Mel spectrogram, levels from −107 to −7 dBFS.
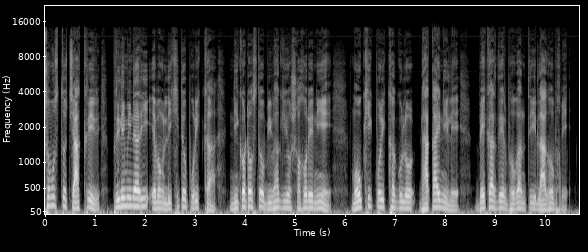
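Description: At 1.51 s the speech jumps forward slightly. Compressed frames are skipped here, about one frame of audio missing. The decoder never plays it, so the sound leaps ahead. At 4.25 s the same thing happens, again about one frame. At 10.30 s the gap is larger, roughly four frames, close to 100 ms lost. Each frame is 24 ms long.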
